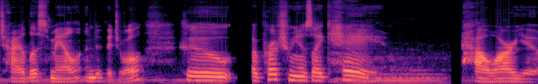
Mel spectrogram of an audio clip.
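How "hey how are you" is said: put-on very somber and grave, low and slow. Retelling how a man approached them at a gathering, imitating his somber tone. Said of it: "With like a really like somber tone".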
